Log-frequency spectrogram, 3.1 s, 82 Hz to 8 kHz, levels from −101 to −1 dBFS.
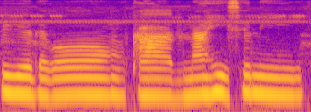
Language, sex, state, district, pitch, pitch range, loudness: Chakma, female, Tripura, Unakoti, 170 Hz, 165-175 Hz, -17 LUFS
